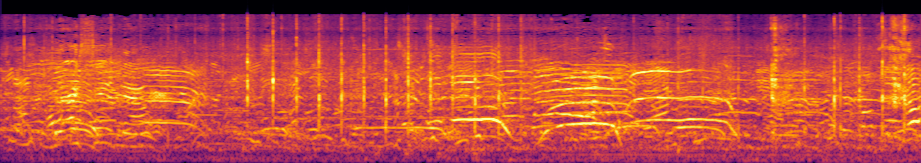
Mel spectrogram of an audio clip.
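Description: A large crowd of children chatters and shouts excitedly outdoors.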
